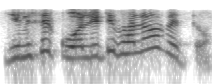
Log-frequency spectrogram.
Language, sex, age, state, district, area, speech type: Bengali, female, 30-45, West Bengal, Kolkata, urban, conversation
